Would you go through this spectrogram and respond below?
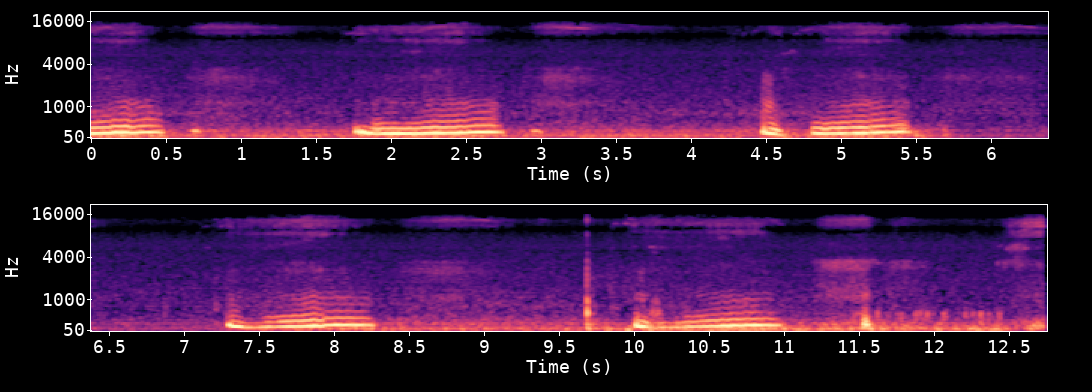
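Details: Female domestic cat snoring in deep sleep, a low, droning breath roughly every two to three seconds. Each lasts about a second and often slides upward in pitch, with soft sniffs between breaths and a quiet room.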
